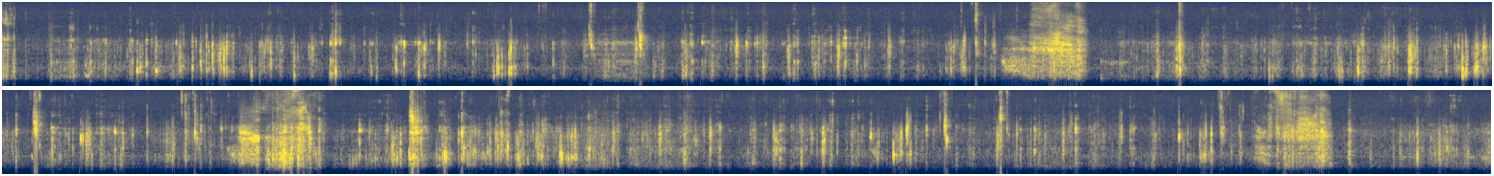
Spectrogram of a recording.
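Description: Close-miked eating sounds of a person chewing mouthfuls of spicy cockle bibimbap: a steady stream of small mouth clicks. Louder bursts come about ten seconds in, near eighteen seconds, and near the end as new spoonfuls go into the mouth.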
